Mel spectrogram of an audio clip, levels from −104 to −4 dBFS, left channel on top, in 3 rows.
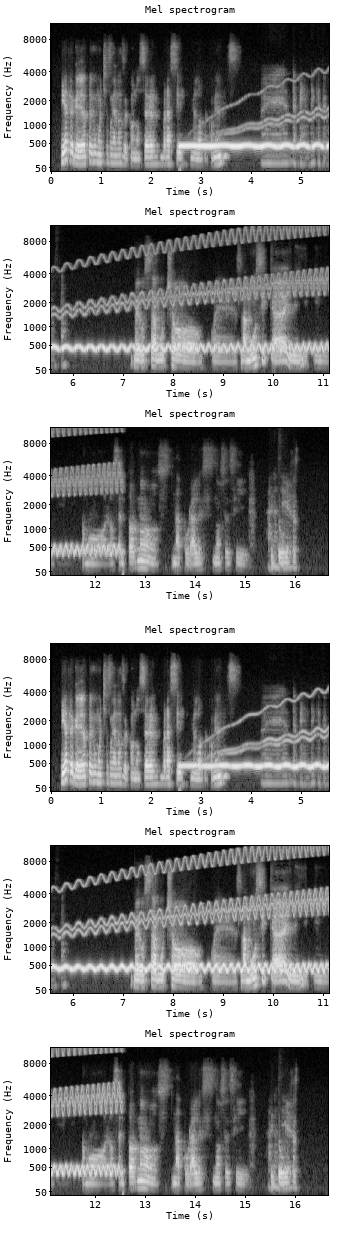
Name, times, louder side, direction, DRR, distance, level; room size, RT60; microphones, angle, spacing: voice 1, 0.2-3.7 7.2-11.2 11.7-15.0 15.6-16.0, right 3 dB, 20° right, 0.4 m, -22 dB
sound 1, 2.5-12.5, right 1 dB, 75° right, 0.6 m, -18 dB
voice 2, 4.2-5.9 15.1-16.0, left 1 dB, 45° left, 1.3 m, -39 dB
2.6 x 2.2 x 2.9 m
head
